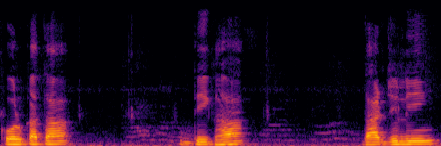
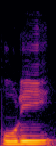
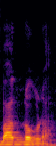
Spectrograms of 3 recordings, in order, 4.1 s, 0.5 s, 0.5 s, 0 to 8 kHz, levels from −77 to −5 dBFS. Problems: constant background noise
